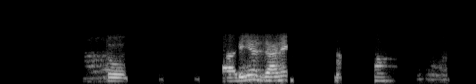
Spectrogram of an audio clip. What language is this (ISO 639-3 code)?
hin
